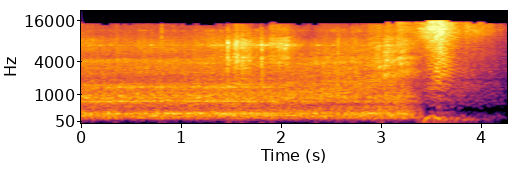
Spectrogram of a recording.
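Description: Steady rumble of a running vehicle engine and noise at the scene of a burning house. A whooshing transition sound sweeps through about three and a half seconds in.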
